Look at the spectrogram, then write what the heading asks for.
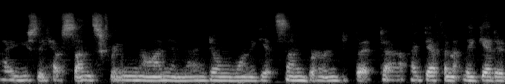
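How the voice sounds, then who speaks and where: A woman with an American accent speaks at a moderate pace, her pitch medium. Her tone is dark and mellow, and somewhat breathy. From US. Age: 70s. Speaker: triathlete. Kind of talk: interview. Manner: halting.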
